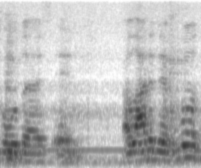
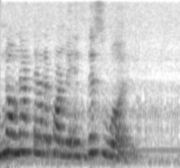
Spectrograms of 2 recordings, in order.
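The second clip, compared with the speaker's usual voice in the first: man's high-pitched screaming; 10 semitones higher, 6 dB louder than usual. Recalling waking to a man screaming outside the window: retelling a man screaming. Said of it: "there was a man screaming".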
